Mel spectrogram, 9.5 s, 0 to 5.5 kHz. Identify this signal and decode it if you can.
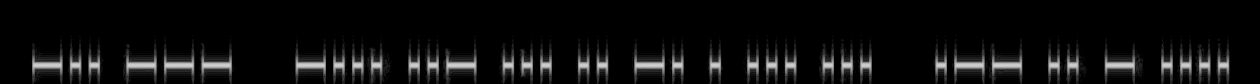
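Morse code, heard as a keyed tone, about 17 wpm, 600 Hz. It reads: DO BUSINESS WITH
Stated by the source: 17 wpm Morse practice sending the English text of a novel.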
